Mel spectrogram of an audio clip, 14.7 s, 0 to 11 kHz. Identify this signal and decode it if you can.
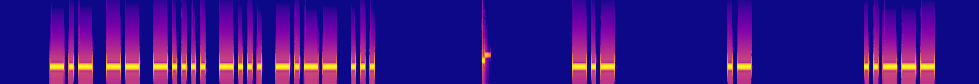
Morse code, heard as a keyed tone, about 17 wpm, spaced as for 10 wpm, 700 Hz. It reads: KM6BYS KA2
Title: USA Call Signs - 6 Characters - 8x Character Spacing - 17wpm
